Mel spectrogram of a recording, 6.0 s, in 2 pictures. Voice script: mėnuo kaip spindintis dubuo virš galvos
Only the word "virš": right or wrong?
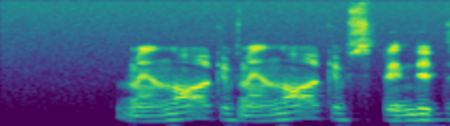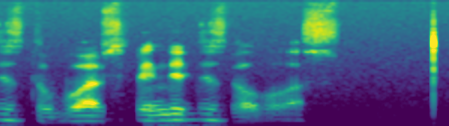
wrong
